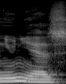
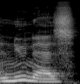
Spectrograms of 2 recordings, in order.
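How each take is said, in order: First: The middle consonant is a 'ny' sound. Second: The middle consonant is a plain n. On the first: The speaker calls it right. "You like how I pronounced that that double N Nunez?" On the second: The speaker calls it wrong. "I know it's not Nunez"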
